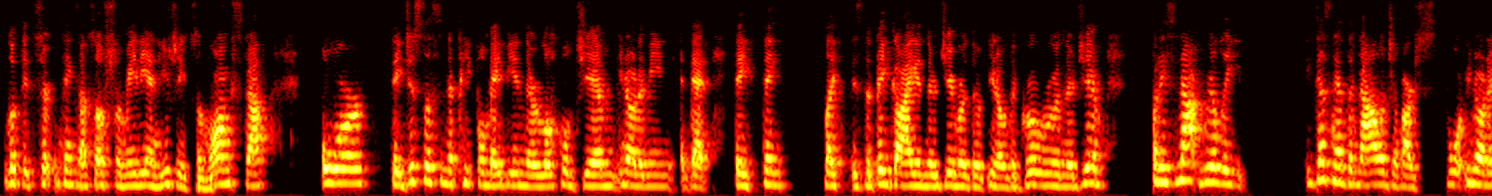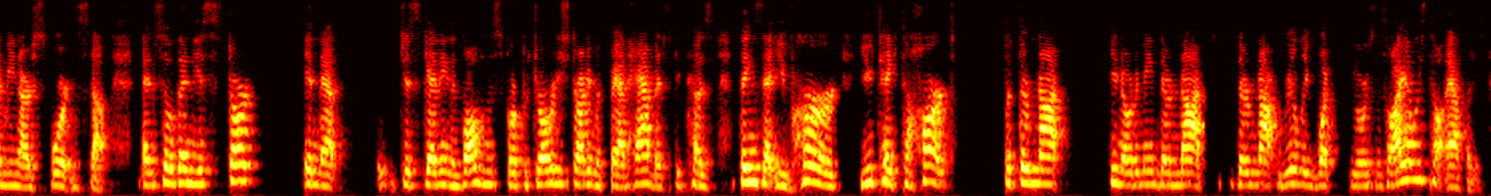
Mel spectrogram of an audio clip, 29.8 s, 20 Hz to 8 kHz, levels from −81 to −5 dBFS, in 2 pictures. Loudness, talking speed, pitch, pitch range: -22 LUFS, 240 wpm, 195 Hz, 180-215 Hz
